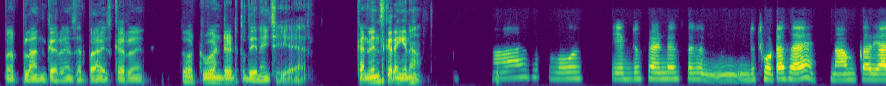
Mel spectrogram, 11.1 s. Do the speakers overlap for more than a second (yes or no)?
no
